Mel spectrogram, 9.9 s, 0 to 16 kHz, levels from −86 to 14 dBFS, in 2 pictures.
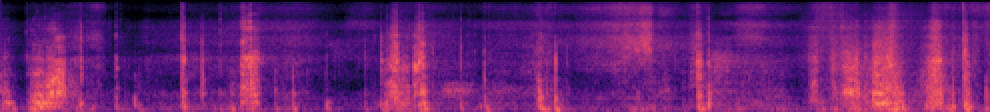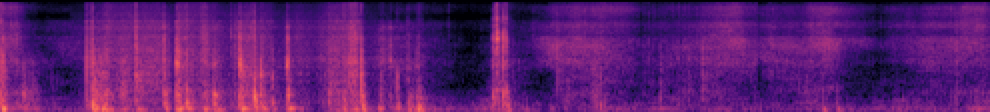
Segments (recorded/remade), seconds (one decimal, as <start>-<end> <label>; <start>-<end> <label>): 0.0-4.0 recorded; 4.0-4.7 remade; 4.7-5.3 recorded; 5.3-6.9 remade; 6.9-9.9 recorded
